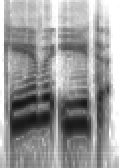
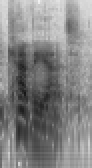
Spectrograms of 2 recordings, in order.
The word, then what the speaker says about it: caveat: but there was a cave eat regarding timing you can see why she might have wanted to say caveat but it is actually caveat which I think is the Latin word for beware number 12 understanding gios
